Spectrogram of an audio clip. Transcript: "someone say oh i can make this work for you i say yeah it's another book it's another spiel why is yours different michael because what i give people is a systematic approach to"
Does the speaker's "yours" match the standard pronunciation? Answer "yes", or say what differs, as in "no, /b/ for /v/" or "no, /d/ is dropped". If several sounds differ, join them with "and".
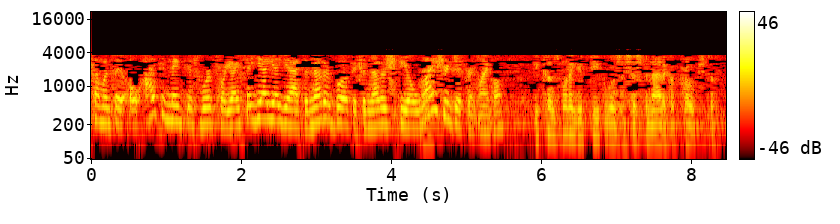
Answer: no, /z/ is dropped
